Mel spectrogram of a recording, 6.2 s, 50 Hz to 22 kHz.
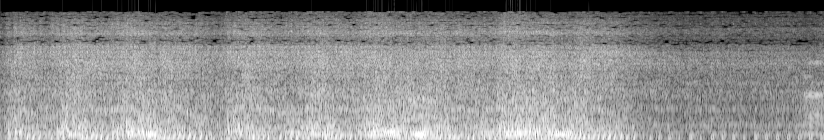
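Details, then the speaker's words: Honda Scoopy (donut) scooter after 130cc bore-up with Dickspeed racing camshaft, not yet mapped: quick revs rising and falling cleanly with a smooth, even note, far smoother than the very rough sound it arrived with; normal revving. "tapi untuk suara mesin di sini udah halus ya jadi jauh banget sama yang pertama datang"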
